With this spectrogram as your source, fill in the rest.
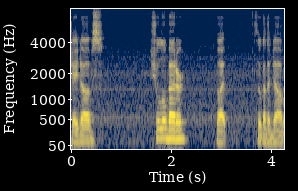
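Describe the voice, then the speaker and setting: The man's voice is somewhat breathy, with ordinary pitch variation. He speaks at a fairly slow pace. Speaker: sports vlogger. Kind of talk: casual rant. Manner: halting, stuttering.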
